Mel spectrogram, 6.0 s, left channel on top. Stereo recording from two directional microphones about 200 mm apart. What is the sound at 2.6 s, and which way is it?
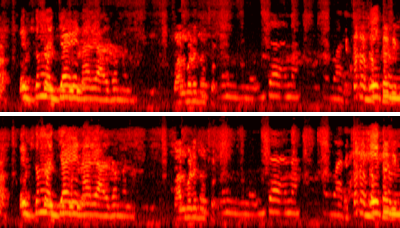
Speech, 35° right (ahead or behind).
